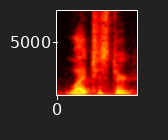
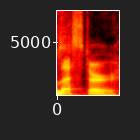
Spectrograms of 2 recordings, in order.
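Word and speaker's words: Leicester: from the University of Lchester. Is that how it's pronounced? Lester.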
